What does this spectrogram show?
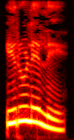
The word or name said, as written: ಇರುಳೆಲೆ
